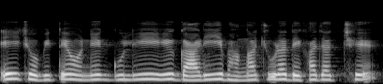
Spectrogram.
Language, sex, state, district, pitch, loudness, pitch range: Bengali, female, West Bengal, Alipurduar, 220 Hz, -15 LUFS, 210-235 Hz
